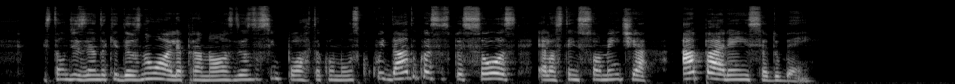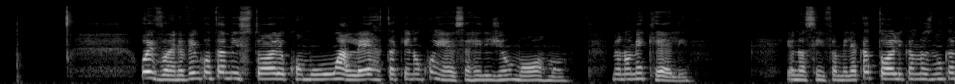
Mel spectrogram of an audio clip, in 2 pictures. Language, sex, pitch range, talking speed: Portuguese, female, 205-260 Hz, 160 wpm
